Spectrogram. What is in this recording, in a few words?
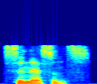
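"senescence", English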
